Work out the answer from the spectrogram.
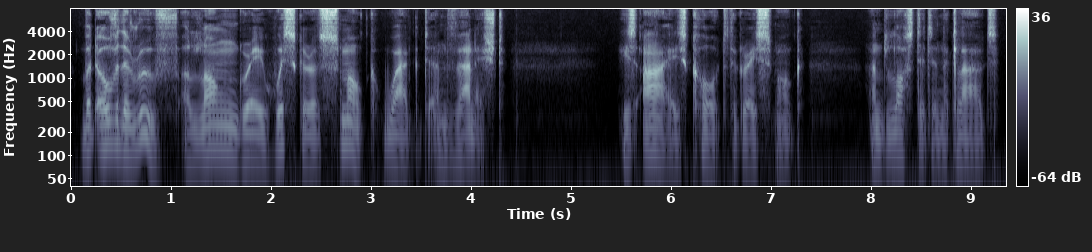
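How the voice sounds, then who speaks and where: Low-voiced man narrating quietly. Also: dry recording, studio quality. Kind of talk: scripted audiobook narration.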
